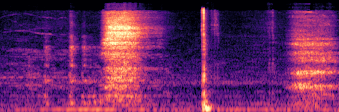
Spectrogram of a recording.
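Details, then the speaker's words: Dog snoring in the background while asleep and dreaming during a live stream. "Anybody in the comments, can you hear my dog snoring in the background? My little Tyga's over there dreaming."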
